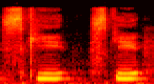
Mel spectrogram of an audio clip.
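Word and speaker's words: 好き: I know that we write but when we say it we say ski it's as if the u the disappears.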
